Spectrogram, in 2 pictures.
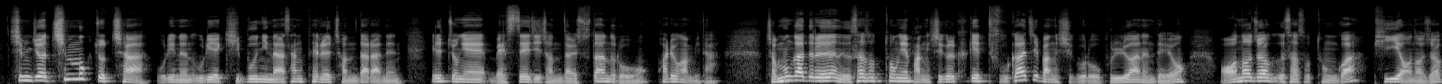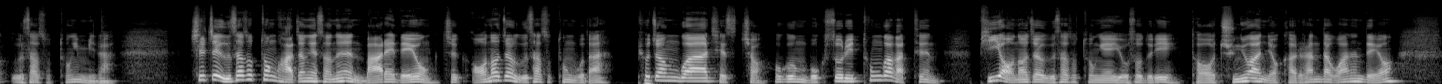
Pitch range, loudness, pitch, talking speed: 95-140 Hz, -19 LUFS, 115 Hz, 320 characters per minute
